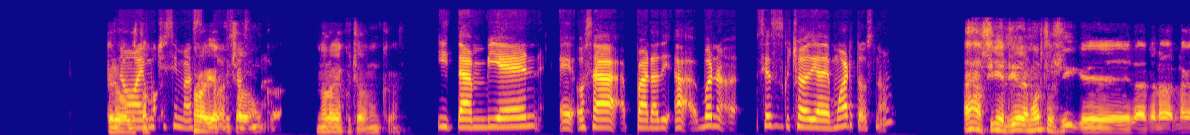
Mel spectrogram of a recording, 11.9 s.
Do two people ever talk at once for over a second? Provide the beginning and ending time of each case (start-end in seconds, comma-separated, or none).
1.1-2.7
